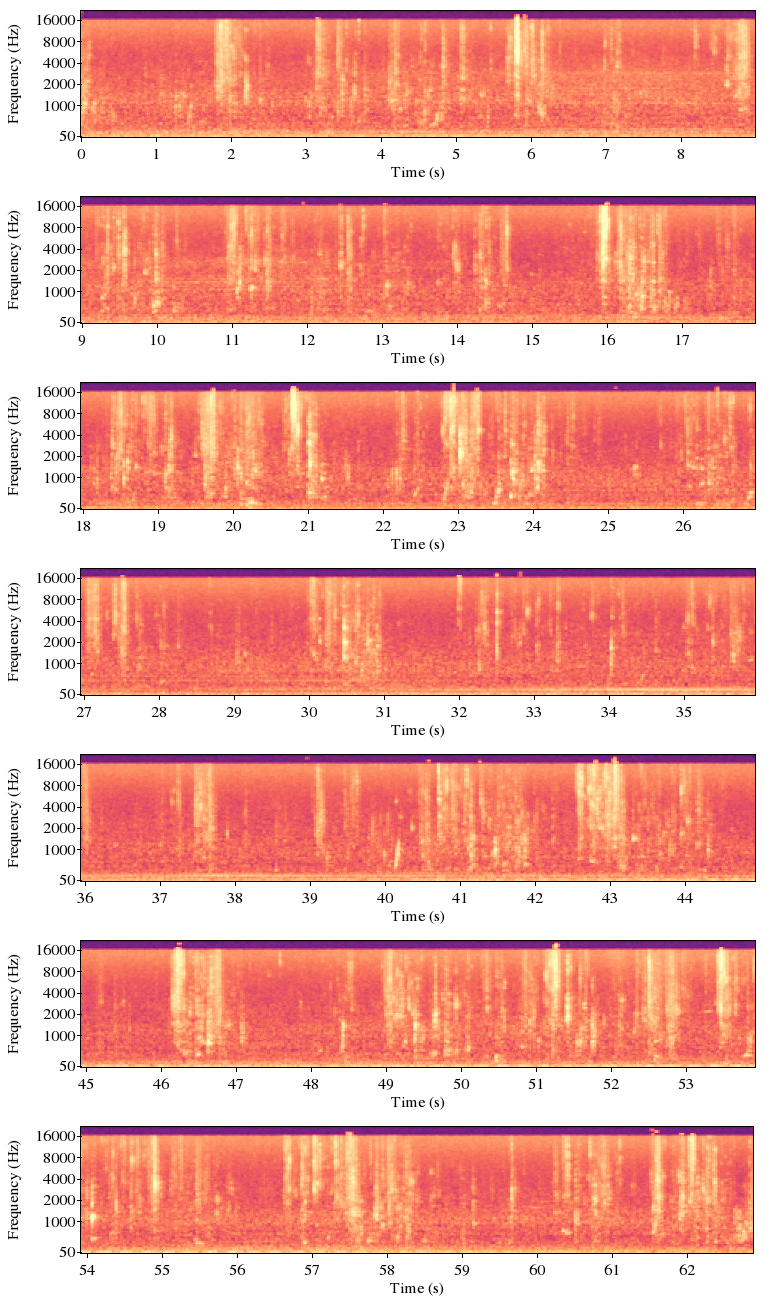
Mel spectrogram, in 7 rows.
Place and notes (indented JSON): {
  "title": "Sandviken, Bergen, Norway - waterfront",
  "date": "2012-08-28 19:36:00",
  "description": "Water bubbling against the wooden pier, distance fog horn and jet plane, port sounds",
  "latitude": "60.41",
  "longitude": "5.32",
  "timezone": "Europe/Oslo"
}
